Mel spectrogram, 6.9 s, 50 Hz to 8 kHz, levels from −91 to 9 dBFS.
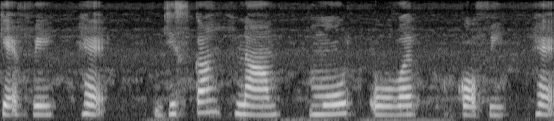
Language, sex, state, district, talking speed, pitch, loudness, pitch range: Hindi, female, Chhattisgarh, Raipur, 70 wpm, 220 Hz, -17 LUFS, 215-235 Hz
